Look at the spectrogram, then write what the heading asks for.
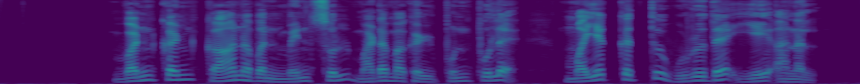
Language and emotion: Tamil, neutral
